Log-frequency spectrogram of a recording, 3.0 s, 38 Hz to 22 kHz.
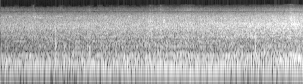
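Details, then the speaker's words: Toyota Sienna with over 200,000 miles, just after an oil change with 5W30: smooth, quiet, even idle with a soft steady hum, no ticking or knocking; oil pressure came up quickly, no bad noises. "The engine isn't making any bad noises. It does have oil pressure, and it came up pretty quickly."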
